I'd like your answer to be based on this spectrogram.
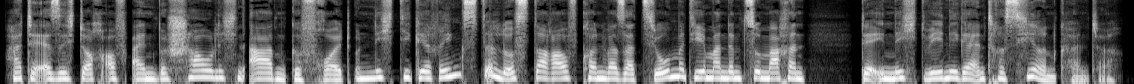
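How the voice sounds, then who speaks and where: A woman reading a short story aloud in a measured, even storytelling manner. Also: medium pitch, no echo, studio quality. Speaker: audiobook reader. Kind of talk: scripted story narration.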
